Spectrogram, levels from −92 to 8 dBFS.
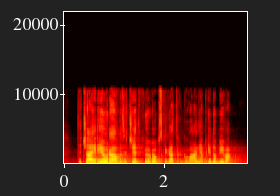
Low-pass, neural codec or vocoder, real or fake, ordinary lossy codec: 10.8 kHz; none; real; none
